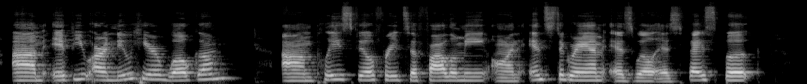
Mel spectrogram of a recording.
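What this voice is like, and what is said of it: Rough voice recovering from cold. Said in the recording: “I'm just getting over a cold, so my voice is just coming back. So there may be some spottiness here and there”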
